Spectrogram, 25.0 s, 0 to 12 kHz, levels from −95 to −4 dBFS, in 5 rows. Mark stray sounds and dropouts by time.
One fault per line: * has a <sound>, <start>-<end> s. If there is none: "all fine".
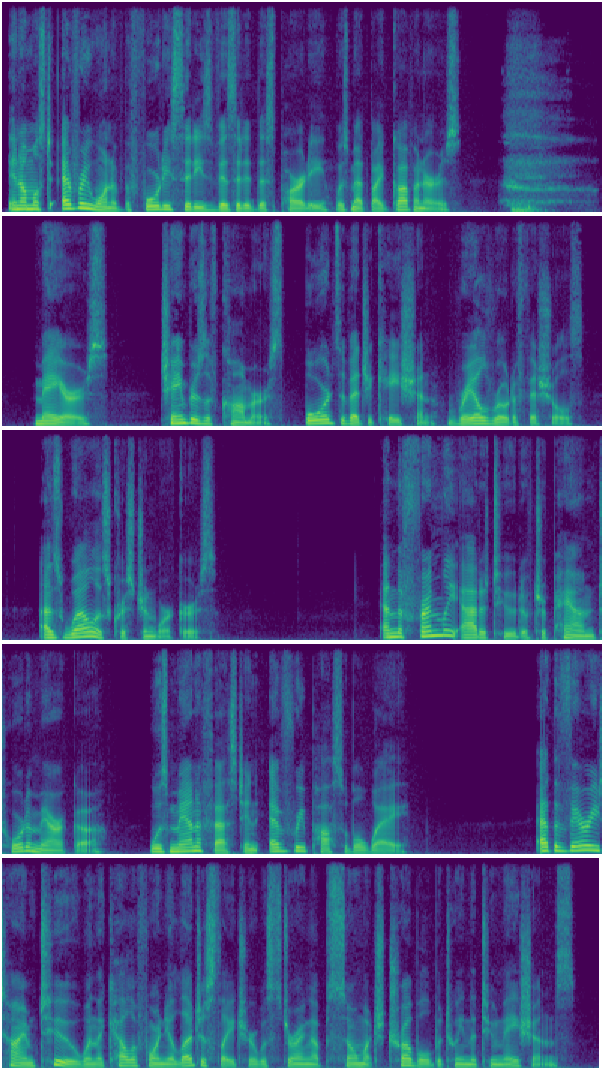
* has a sigh, 4.1-5.0 s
